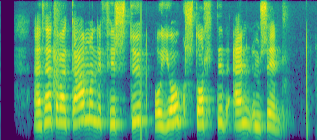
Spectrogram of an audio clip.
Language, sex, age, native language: Icelandic, female, 50-59, Icelandic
